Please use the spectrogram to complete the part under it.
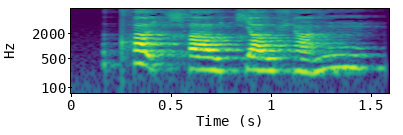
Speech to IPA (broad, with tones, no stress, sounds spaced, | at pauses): tʰ a̰˦˨ ɪ̯ t͡ɕʰ a˨ ʊ̯ t͡ɕ a˨ ʊ̯ ʃ ã˨ z ũ˦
